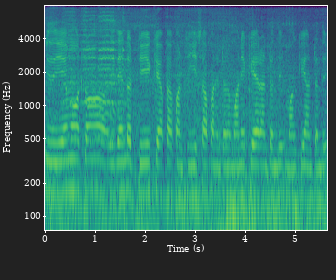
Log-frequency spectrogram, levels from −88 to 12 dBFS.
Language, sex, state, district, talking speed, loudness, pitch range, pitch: Telugu, male, Andhra Pradesh, Sri Satya Sai, 150 wpm, -14 LUFS, 140-155 Hz, 145 Hz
